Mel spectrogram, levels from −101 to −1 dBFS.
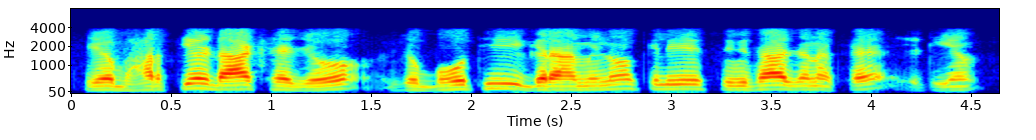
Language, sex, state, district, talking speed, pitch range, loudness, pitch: Hindi, male, Uttar Pradesh, Etah, 205 wpm, 125-155 Hz, -18 LUFS, 130 Hz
